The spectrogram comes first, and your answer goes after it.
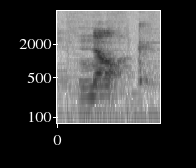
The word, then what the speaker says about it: knock: quando nós tivermos uma palavra que tenha a letra K, e logo após essa letra K nós temos a letra N, a letra K na palavra vai ser uma silent letter. Então nós não iremos pronunciar a letra K. Como, por exemplo, knee, no, knife, knock.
